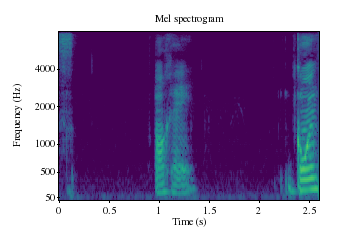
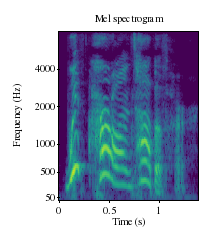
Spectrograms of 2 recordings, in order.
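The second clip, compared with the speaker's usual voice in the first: excited; 10 semitones higher, 8 dB louder than usual. Real, not acted. Excited retelling.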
